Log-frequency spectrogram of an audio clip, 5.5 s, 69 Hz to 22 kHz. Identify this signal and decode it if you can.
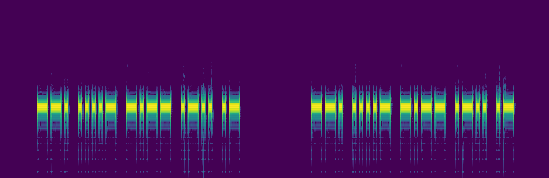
Morse code, heard as a keyed tone, about 36 wpm, 700 Hz. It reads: G4YLA G4YLA
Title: DXCC-100 Call Signs - 5 Characters - Repeated 3x - 35wpm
